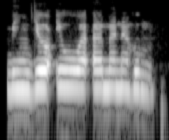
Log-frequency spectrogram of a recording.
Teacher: Kasroten bertemu dengan wau, hukum bacaan idgham biguna. Dibaca dengung.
